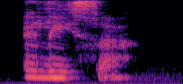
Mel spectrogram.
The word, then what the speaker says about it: Elisa: Elisa. But Ellie. – Elisa. Because it looks like Eliza, but it's Elisa.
